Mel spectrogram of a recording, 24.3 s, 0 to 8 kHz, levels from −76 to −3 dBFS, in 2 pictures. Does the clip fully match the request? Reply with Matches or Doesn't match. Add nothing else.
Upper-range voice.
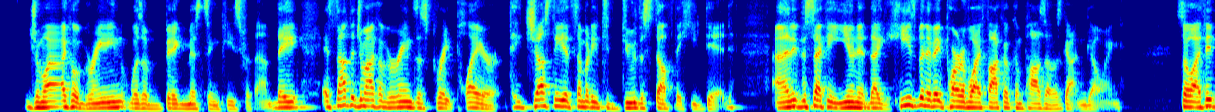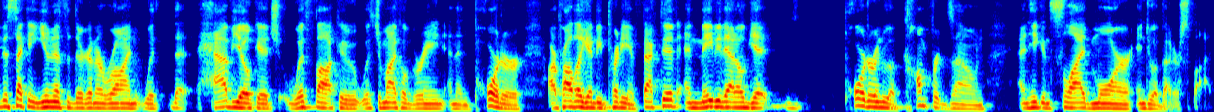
Doesn't match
